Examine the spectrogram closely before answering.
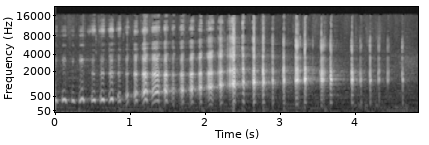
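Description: A sinister, satanic evil laugh sound effect: a rapid, steady string of harsh 'ha' bursts whose pitch climbs higher and higher over about five seconds, prominent with no talking over it.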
